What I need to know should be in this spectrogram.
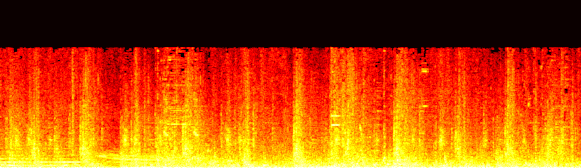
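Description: Swords clash and clang in a busy battle.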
